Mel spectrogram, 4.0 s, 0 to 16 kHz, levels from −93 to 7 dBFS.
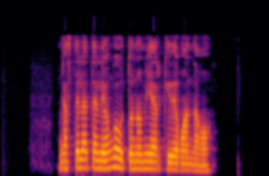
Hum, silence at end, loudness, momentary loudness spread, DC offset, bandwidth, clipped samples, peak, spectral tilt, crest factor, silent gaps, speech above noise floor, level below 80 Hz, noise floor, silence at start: none; 0.9 s; -15 LUFS; 9 LU; under 0.1%; 7.8 kHz; under 0.1%; 0 dBFS; -6 dB/octave; 16 dB; none; 51 dB; -60 dBFS; -65 dBFS; 0.9 s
